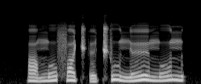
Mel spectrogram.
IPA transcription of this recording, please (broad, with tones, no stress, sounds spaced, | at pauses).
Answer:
ɒ˧˩˧ m o˧˥˧ f ɒ˥˨ t͡ʃʼ ø˩ t͡ʃʼ u˥˨ n øː˧˥˧ m o˧˥˧ n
